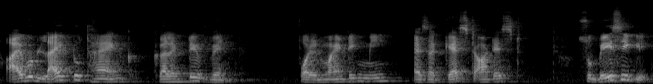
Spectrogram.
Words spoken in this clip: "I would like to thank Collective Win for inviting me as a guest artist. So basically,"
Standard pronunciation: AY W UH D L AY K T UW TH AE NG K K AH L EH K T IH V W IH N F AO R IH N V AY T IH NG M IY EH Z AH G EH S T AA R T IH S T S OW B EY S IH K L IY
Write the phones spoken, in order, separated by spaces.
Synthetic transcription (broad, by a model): AY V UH D L AY K T UW T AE NG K K AH L EH K T IH V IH N F AO R IH N V AY T IH NG M IY EH Z AH G EH S T AA R T IH S T S OW B EY S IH K L IY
